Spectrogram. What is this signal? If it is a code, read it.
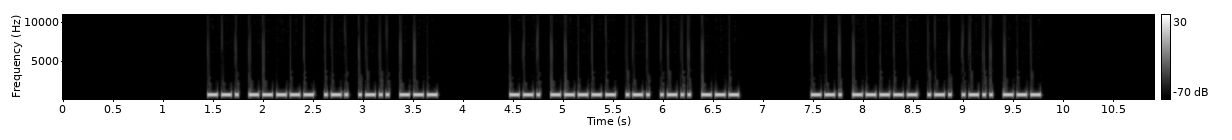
Morse code, heard as a keyed tone, about 36 wpm, 700 Hz. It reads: G0RLO G0RLO G0RLO
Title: DXCC-100 Call Signs - 5 Characters - Repeated 3x - 35wpm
